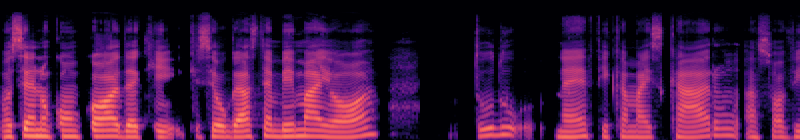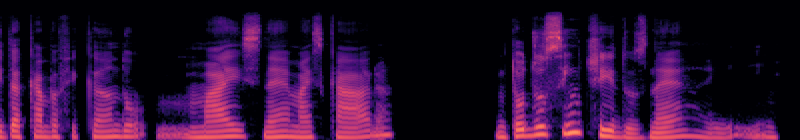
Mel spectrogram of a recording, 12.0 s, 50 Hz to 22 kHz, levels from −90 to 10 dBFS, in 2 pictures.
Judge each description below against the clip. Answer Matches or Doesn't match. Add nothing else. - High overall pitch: Doesn't match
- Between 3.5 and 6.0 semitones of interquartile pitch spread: Doesn't match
